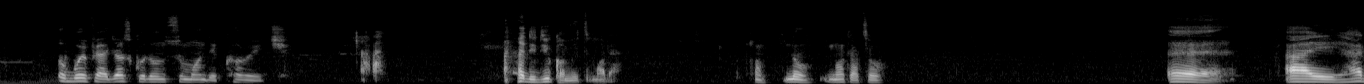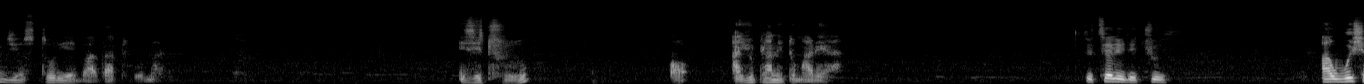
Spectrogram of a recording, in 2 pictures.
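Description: A middle-aged man speaks slowly and earnestly, close by.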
